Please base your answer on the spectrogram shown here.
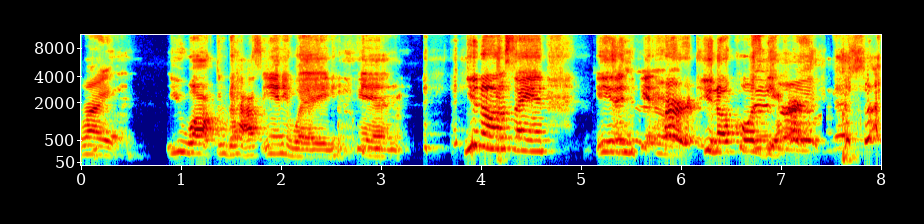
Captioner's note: laughter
